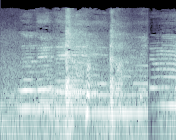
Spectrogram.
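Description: Young girls' voices chanting a prayer in a held, sing-song tone, broken by two short sharp noises, one just before the middle and one about half a second later. The sound drops out briefly just before the end.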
